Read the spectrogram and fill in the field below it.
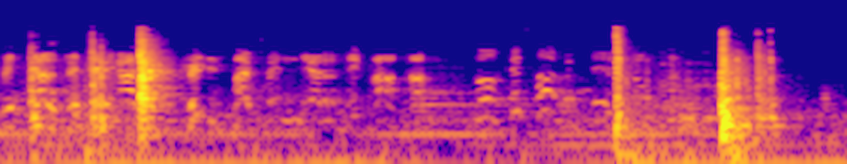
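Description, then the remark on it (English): A theatre box door being handled: a couple of sharp wooden clunks early on, then two more as it swings shut, with faint voices murmuring in between. “Come on, open the box door, darling.”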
